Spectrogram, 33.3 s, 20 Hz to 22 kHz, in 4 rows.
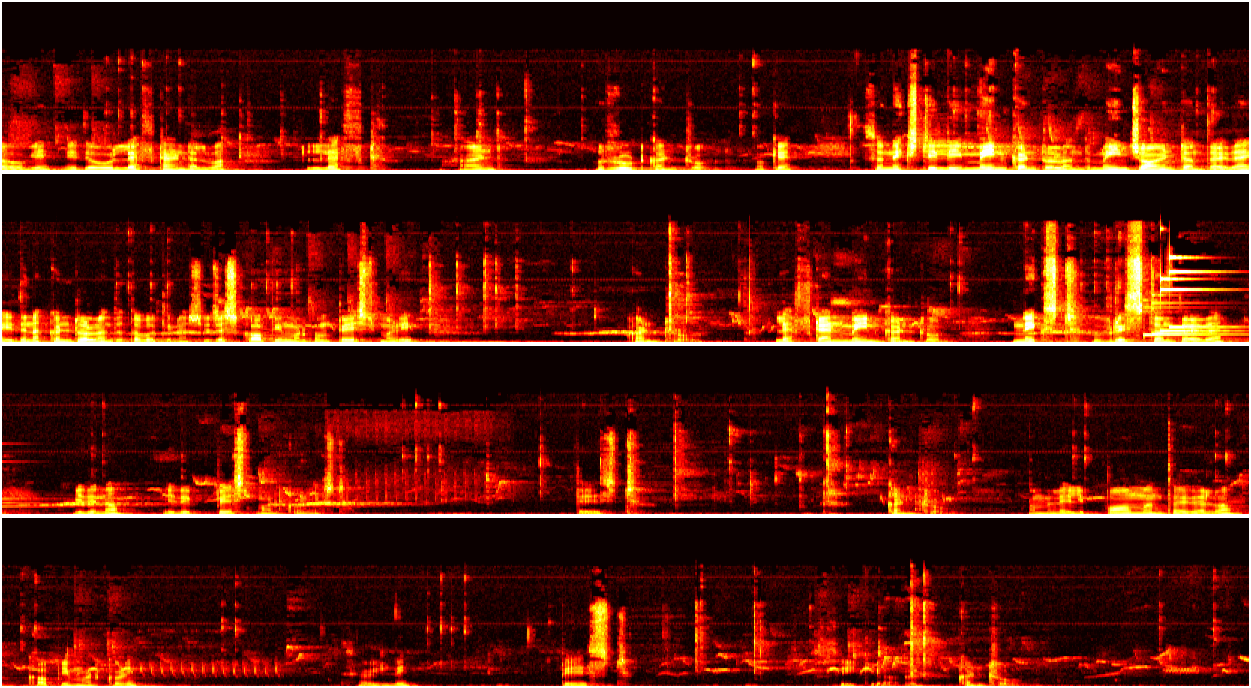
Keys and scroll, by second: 1.7-4.1 typing, 7.4 ctrl+c, 10.4 ctrl+v, 11.0-12.9 typing, 14.2 q, 16.1 ctrl+c, 19.8 ctrl+v, 20.3-22.3 typing, 25.6 ctrl+c, 28.5 ctrl+v, 29.1-31.1 typing.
